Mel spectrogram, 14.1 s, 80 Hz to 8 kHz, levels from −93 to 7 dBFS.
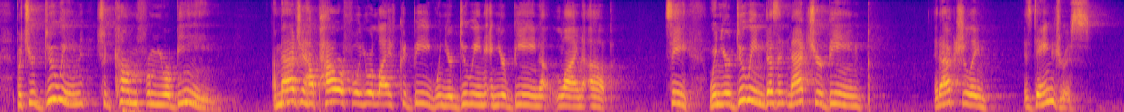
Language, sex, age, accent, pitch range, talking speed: English, male, 40-59, American, 205-245 Hz, 150 wpm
